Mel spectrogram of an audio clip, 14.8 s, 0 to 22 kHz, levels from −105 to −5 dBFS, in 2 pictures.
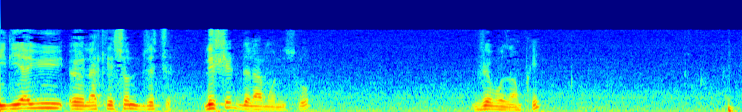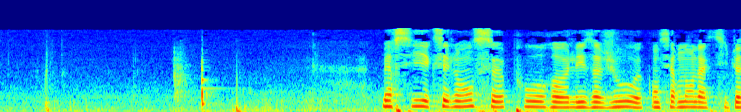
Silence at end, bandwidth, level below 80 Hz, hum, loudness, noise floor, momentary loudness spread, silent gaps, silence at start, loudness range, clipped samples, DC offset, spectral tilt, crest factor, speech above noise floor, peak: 0 s; 8 kHz; -44 dBFS; none; -28 LUFS; -52 dBFS; 23 LU; none; 0 s; 19 LU; under 0.1%; under 0.1%; -6.5 dB/octave; 22 dB; 26 dB; -8 dBFS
